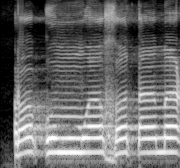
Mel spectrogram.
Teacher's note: Mim sukun bertemu wawu, idhar safawi. Mim sukun dibaca jelas tanpa mendengung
